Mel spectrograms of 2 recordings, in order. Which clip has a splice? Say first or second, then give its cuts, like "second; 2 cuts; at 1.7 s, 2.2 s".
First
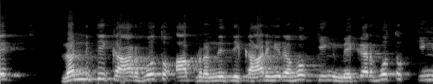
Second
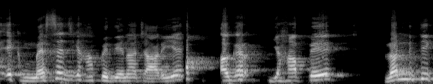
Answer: second; 1 cut; at 2.0 s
